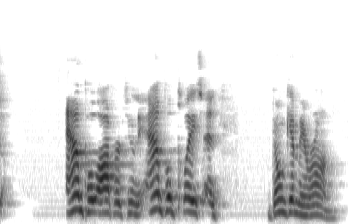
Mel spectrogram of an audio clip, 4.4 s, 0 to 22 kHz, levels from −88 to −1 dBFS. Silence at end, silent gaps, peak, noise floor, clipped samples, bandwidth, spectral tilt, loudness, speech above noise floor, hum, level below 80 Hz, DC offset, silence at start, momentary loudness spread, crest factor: 0.2 s; none; -4 dBFS; -71 dBFS; under 0.1%; 7.6 kHz; -7.5 dB/octave; -22 LUFS; 49 dB; none; -82 dBFS; under 0.1%; 0 s; 11 LU; 18 dB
